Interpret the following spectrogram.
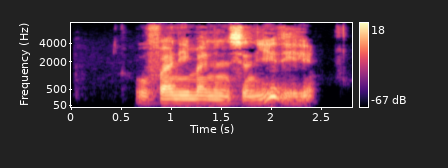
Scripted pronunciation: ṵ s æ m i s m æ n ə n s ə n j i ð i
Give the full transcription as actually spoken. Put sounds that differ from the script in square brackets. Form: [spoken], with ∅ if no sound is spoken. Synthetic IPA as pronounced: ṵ [f] æ [n] i [∅] m æ n ə n s ə n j i ð i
